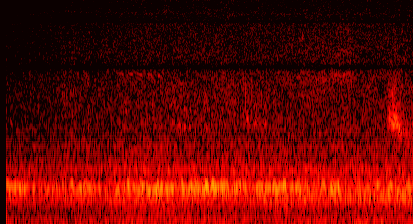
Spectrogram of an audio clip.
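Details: Seventeen male black grouse at a lek, with no females seen, give a steady, low bubbling chorus without pause, and one brief higher hissing note rises near the end.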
